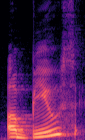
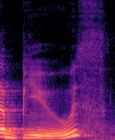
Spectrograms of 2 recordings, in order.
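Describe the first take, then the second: First: The word ends with a hissing S sound. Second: The word ends with a buzzing Z sound. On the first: It is used as a noun. "the S E endings of nouns and adjectives will be pronounced with an S sound" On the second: It is used as a verb. "the S E endings on the verbs will be pronounced with a Z sound"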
